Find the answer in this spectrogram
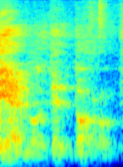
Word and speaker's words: Guillermo del Toro: Guillermo del Toro. That's absolutely perfect pronunciation.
